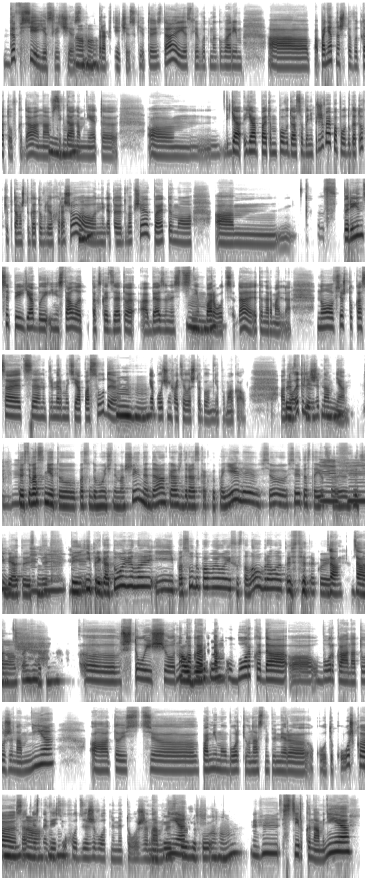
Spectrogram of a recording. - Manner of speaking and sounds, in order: tapping; other background noise; drawn out: "Мгм"; laughing while speaking: "ты такое"
- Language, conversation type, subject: Russian, advice, Партнёр не участвует в домашних обязанностях и это раздражает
